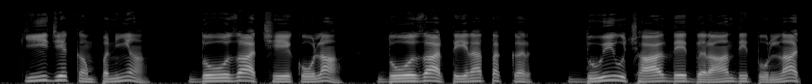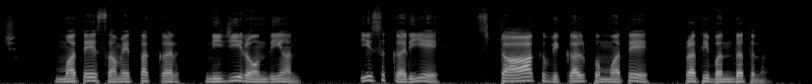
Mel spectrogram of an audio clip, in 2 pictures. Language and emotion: Dogri, neutral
